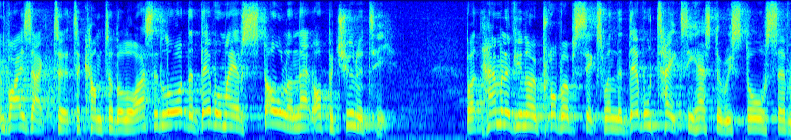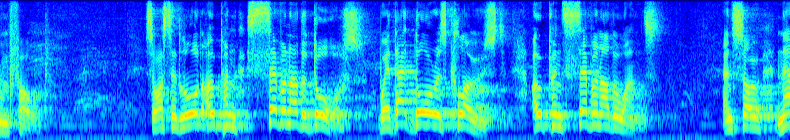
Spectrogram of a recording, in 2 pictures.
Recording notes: preaching at a Church in Boston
